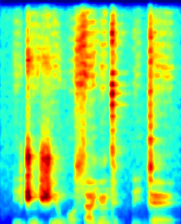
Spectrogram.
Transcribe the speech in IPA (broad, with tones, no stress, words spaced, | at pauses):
i˧d͡ʒĩ˨ ʃe˨˦ wɔ˧ sa˦jɛ̃˦˨dɛ˧ k͡pi˦ɡɛ˦˨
